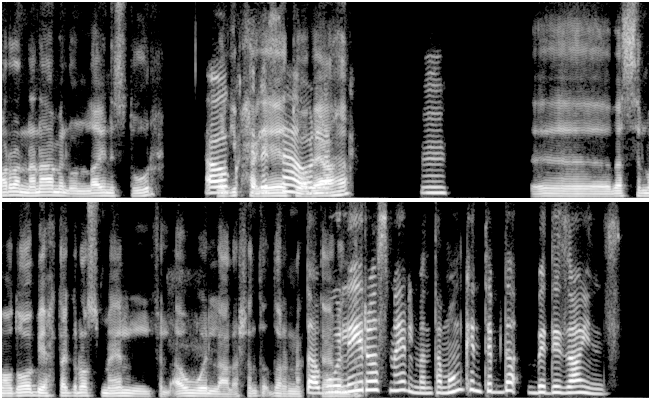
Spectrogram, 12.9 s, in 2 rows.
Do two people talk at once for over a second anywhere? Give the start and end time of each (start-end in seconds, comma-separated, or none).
2.1-3.5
